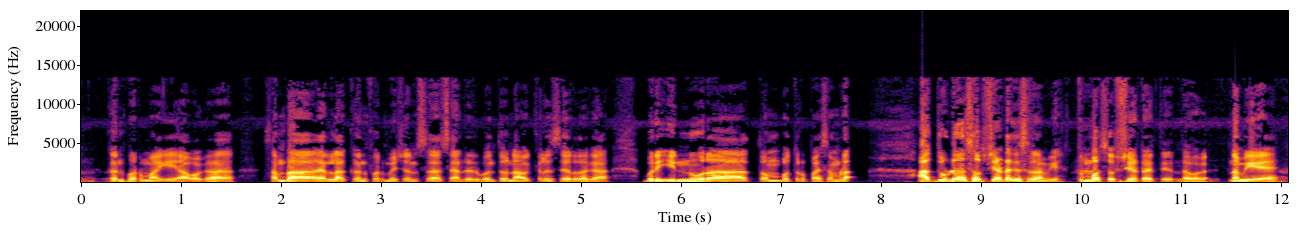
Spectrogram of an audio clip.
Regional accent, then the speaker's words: Arakalagudu, Karnataka, India; ನಮ್ಮ ಊರು ಅರಕಲಗೂಡು, ಅರಕಲಗೂಡು ಟೌನ್.

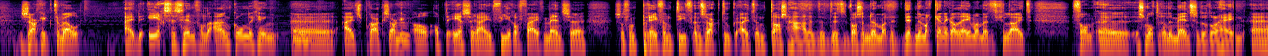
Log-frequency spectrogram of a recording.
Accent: Horst, Limburg, Netherlands; ik kom uit Horst, of uit Amerika, gemeente Horst

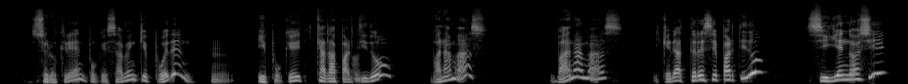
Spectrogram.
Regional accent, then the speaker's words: Elche, Valencian Community, Spain; somos de Elche y somos de para apoyar el club

